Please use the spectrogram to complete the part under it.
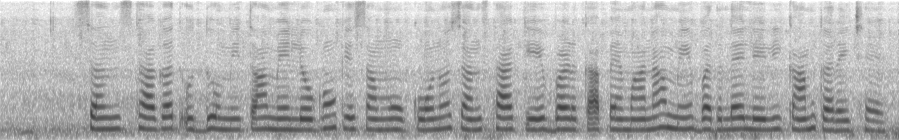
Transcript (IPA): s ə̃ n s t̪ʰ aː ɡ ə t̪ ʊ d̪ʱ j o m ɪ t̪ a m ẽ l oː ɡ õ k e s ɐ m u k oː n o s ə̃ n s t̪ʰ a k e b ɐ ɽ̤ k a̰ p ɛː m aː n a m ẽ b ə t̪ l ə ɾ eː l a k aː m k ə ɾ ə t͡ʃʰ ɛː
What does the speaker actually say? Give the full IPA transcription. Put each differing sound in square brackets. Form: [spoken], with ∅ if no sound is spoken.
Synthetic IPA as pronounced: s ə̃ n s t̪ʰ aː ɡ ə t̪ ʊ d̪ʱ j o m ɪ t̪ a m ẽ l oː ɡ õ k e s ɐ m u k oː n o s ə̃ n s t̪ʰ a k e b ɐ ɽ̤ k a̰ p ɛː m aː n a m ẽ b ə [d̪] l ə [l] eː l [i] k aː m k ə ɾ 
